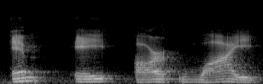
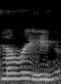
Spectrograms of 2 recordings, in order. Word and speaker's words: Mary: It's spelled m a r y. Yeah, I got a little tripped up here. So, Erica, you got me straightened up, right? Yep, it's Marie.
